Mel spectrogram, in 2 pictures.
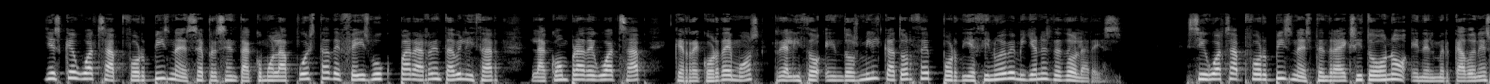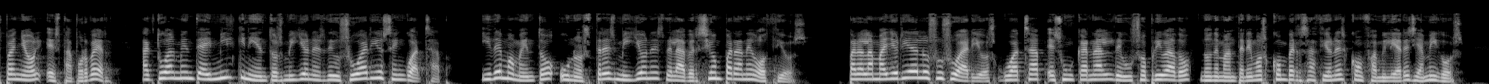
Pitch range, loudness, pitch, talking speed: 190-245 Hz, -15 LUFS, 215 Hz, 170 wpm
